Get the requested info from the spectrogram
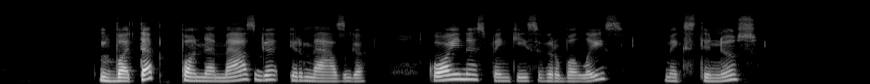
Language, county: Lithuanian, Vilnius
